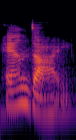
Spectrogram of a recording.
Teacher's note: o and, ele mantém o som do D.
